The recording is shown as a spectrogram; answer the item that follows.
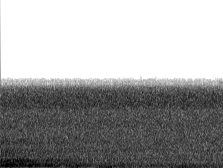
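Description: Steady, even hiss of background noise in a large, echoing church, with the tail of a man's voice dying away in the echo at the start.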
